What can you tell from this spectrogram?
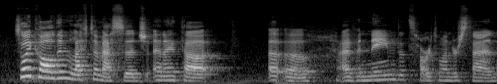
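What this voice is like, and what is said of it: Speaks with a noticeable accent. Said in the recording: “I have an accent.”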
